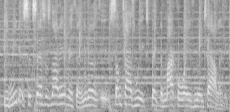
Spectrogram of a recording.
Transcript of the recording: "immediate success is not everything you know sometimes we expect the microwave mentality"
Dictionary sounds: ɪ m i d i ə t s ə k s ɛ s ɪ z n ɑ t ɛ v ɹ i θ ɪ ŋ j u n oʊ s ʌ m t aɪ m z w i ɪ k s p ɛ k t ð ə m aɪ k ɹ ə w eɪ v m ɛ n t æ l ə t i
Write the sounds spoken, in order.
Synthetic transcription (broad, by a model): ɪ m i d i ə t s ə k s ɛ s ɪ z n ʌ t ɛ v ɹ i θ ɪ ŋ j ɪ n oʊ s ʌ m t aɪ m z w i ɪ k s p ɛ k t ð ə m aɪ k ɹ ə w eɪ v m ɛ n t æ l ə t i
